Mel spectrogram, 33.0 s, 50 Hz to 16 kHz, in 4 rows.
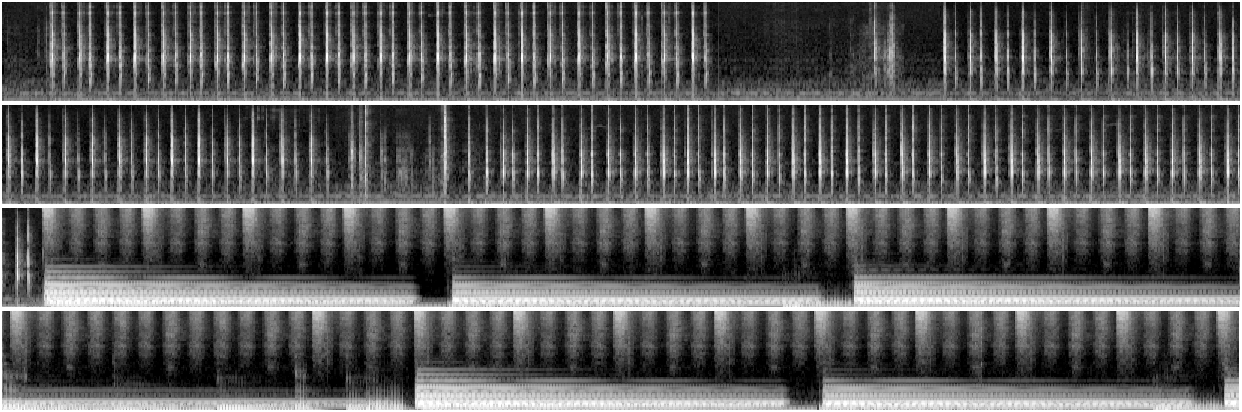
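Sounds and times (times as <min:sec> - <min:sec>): mechanical keyboard typing: 0:00.3 - 0:04.8, 0:05.8 - 0:17.0.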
